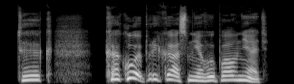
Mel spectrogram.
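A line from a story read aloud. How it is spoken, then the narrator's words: Timid babble. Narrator (Russian): пролепетал я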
